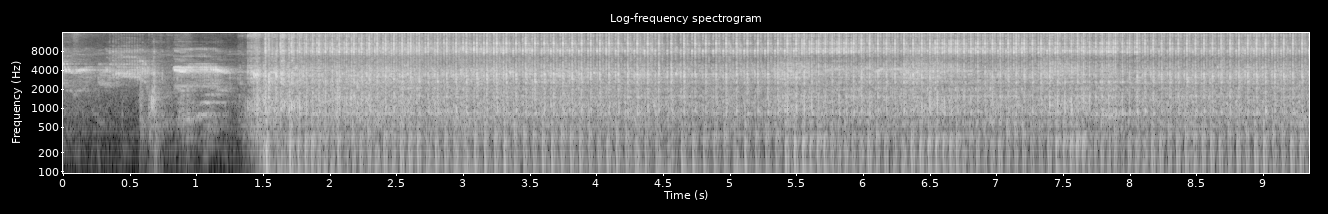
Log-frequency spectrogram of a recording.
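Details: Old Honda Supra X (Supra 100) motorcycle, noisy and thirsty, starts and idles with a busy scraping rattle from the left side; diagnosed as a slack cam chain (rantai kamprat/keteng), not valve noise; chain to be replaced.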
